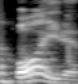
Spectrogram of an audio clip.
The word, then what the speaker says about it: Beuren: Olha, o correto em alemão seria Boyren, né? Mas, poxa vida, eu falo a vida inteira Beuren, aqui a gente fala Beuren, eu só não me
